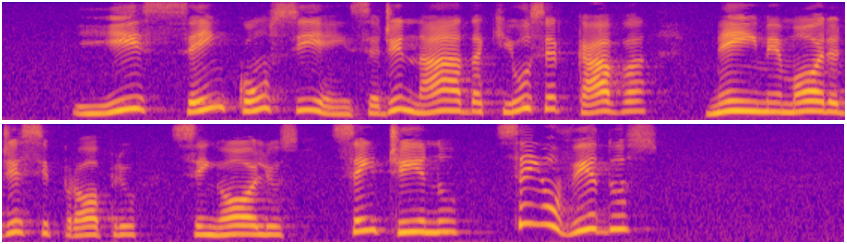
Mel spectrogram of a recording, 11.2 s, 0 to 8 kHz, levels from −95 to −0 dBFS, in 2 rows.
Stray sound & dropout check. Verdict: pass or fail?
pass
